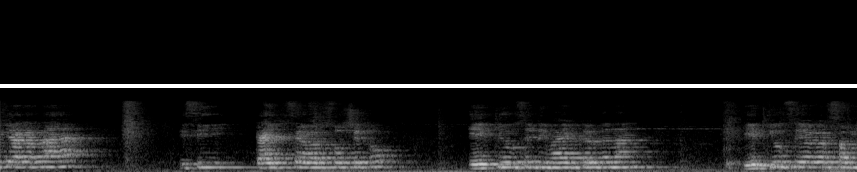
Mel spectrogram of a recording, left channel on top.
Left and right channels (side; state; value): left; silent; digital silence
